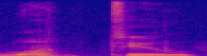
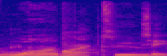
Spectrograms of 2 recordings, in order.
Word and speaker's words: want to: Watch again, you're overpronouncing want to. You want to. There's almost no T on want. Just soften that. Yeah. In my You have want. Want to drop your.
